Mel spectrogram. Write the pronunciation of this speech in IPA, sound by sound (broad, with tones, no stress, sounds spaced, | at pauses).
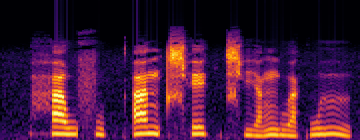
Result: h a˧ w f u˨˩ k̚ ʔ a˥˩ n t͡ɕʰ e˦˥ k̚ t͡ɕʰ i˩˦ a̯ ŋ u˨˩ a̯ k w ɯː˥˩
